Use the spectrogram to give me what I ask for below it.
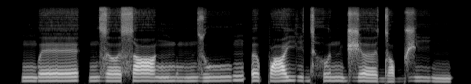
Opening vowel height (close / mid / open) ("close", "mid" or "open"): mid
